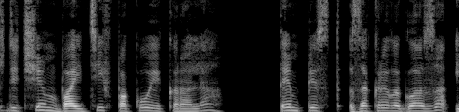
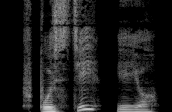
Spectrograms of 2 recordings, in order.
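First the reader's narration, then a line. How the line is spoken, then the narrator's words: King's deceptively soft, frightening voice. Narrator (Russian): Пугающий голос короля Дестина ответил обманчиво мягко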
